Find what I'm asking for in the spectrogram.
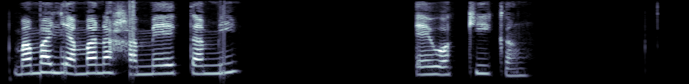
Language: Sihuas Ancash Quechua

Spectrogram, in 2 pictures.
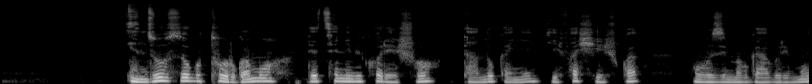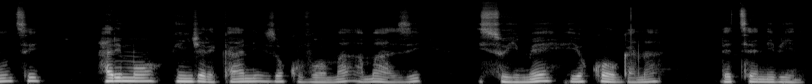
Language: Kinyarwanda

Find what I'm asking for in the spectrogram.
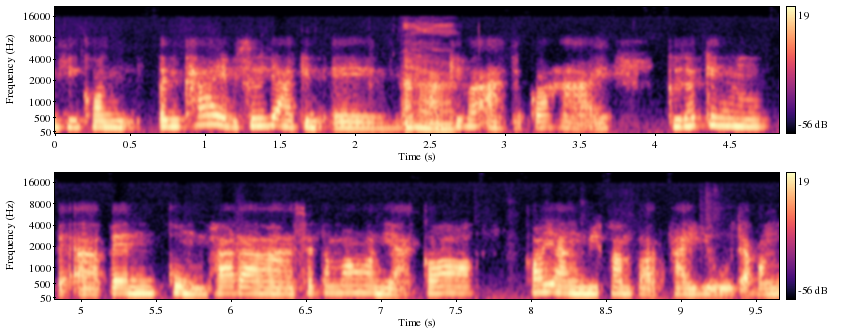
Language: Thai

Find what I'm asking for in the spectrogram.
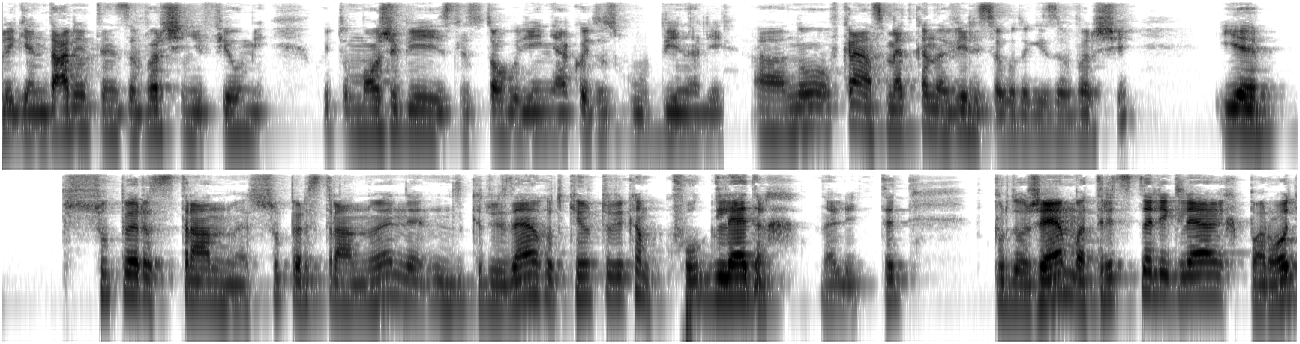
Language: Bulgarian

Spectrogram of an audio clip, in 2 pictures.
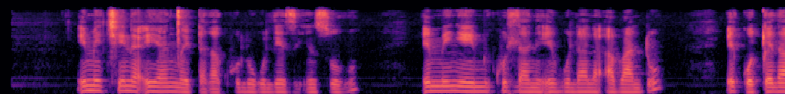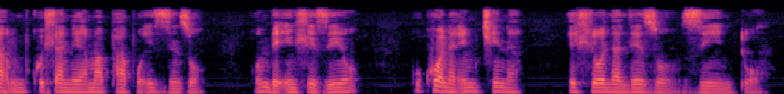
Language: North Ndebele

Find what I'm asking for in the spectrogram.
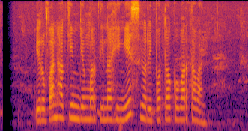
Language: Sundanese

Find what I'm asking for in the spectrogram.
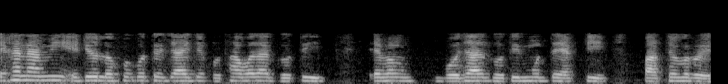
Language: Bangla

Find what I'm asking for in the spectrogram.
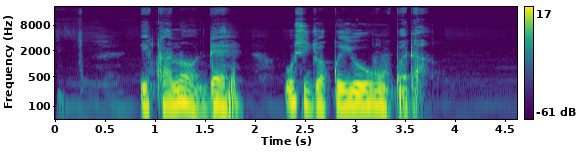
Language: Yoruba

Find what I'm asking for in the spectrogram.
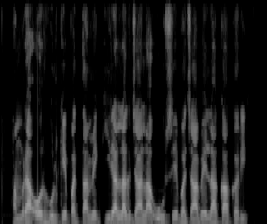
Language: Magahi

